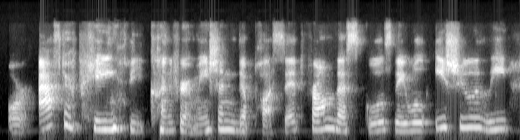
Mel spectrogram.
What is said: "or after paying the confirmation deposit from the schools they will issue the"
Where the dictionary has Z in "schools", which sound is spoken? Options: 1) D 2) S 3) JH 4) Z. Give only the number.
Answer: 2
